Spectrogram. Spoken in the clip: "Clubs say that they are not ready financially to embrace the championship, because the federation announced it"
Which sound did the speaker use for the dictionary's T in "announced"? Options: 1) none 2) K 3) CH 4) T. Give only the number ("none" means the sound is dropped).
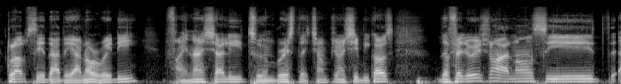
1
